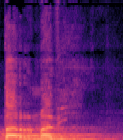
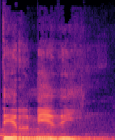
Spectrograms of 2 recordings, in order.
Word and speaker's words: Tirmidzi: kota sebuah daerah dan ada yang kemudian membacanya tarmid ada turmud ada tirmid jadi ada sebagian mengatakan Imam tarmadizi ada yang mengatakan Imam turmudzi ada yang mengatakan Imam Tirmidzi walaupun yang masyhur adalah Imam Tirmidzi ya dan itu yang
